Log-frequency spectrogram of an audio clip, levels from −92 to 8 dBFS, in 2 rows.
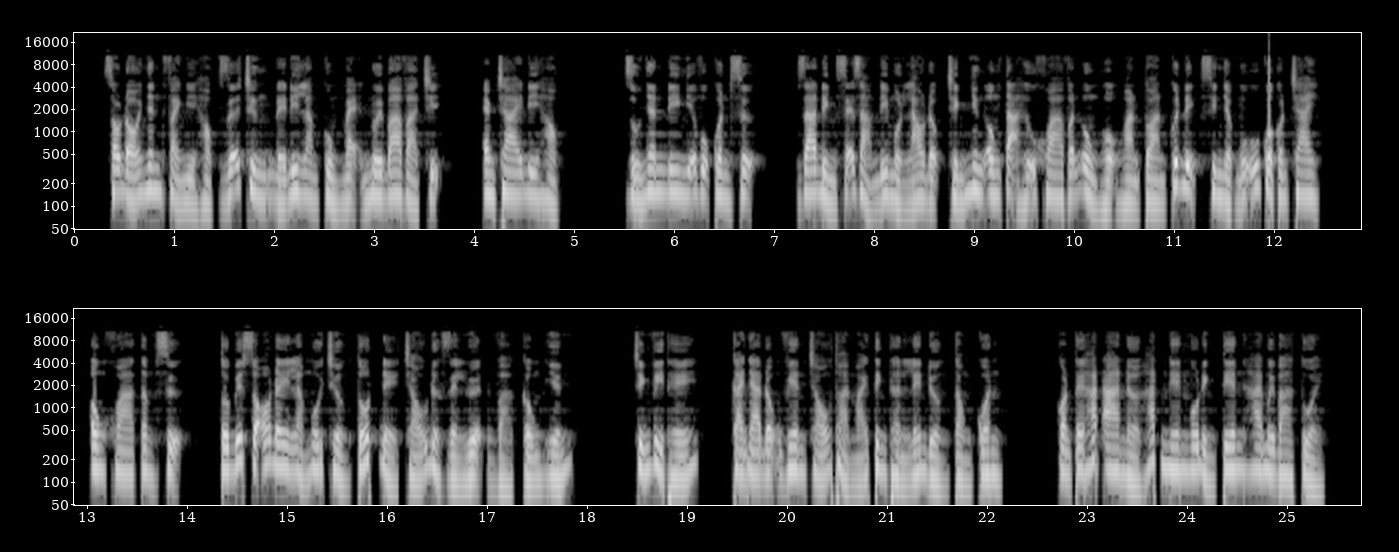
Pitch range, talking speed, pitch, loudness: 115-150 Hz, 230 wpm, 130 Hz, -19 LUFS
